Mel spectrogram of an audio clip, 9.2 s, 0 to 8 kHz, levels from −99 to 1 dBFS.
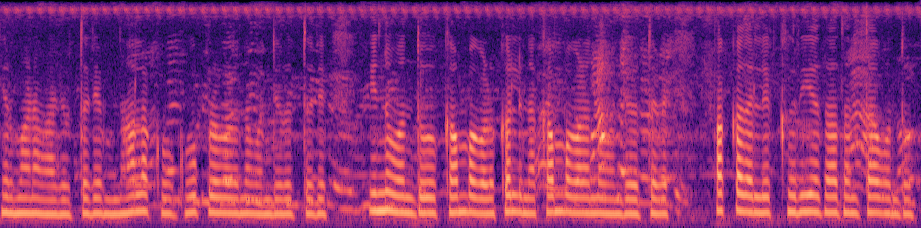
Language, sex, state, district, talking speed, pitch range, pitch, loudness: Kannada, female, Karnataka, Koppal, 85 wpm, 195-215 Hz, 205 Hz, -19 LUFS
